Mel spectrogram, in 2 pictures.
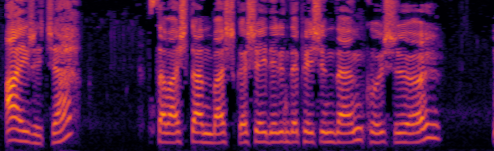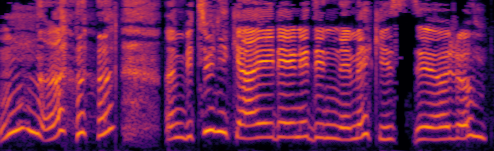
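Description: A woman's voice: fairly high pitch, slow pace, no room sound, studio quality. A woman playing a curious, willful duchess in a dubbed cartoon, coaxing and imperious. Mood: intrigued, admiring. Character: curious, willful duchess eager for travellers' tales.

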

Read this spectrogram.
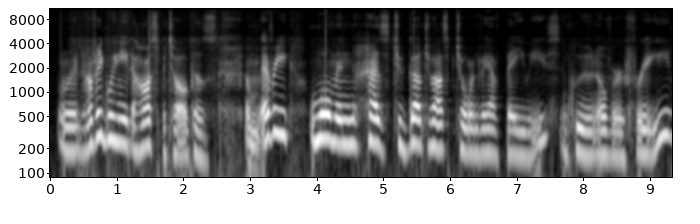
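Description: High-voiced, unhurried woman commenting on gameplay. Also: gravelly, a little mellow, slight background noise. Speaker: gaming video host. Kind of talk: casual gameplay commentary, reading game text aloud.

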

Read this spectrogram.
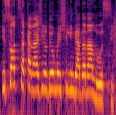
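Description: A woman's voice: high voice, sing-song, very fast. A woman with a Brazilian accent narrating video game play as a reviewer, with music behind. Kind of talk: gameplay commentary narration.

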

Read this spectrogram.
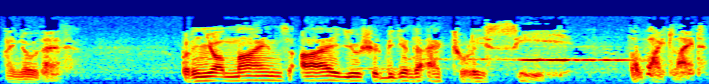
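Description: A man playing a calm, authoritative psychic ghost hunter in a radio drama, probing and soothing in a measured way. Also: on the low side. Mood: soothing, commanding. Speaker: radio actor. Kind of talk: 1970s radio drama acting. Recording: muffled, noisy 1970s radio broadcast.

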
